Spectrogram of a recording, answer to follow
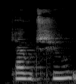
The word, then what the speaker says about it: caoutchouc: noun that means rubber the first part C it's the a just like in car so then you have UT like double o t and the end of the word is sh Shu just like a shoe the tires made with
